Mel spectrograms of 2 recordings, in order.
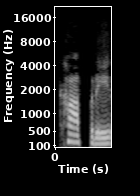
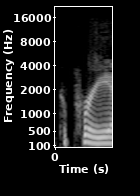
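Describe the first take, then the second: First: It is said with an Italian pronunciation. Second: It is said with an American pronunciation.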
